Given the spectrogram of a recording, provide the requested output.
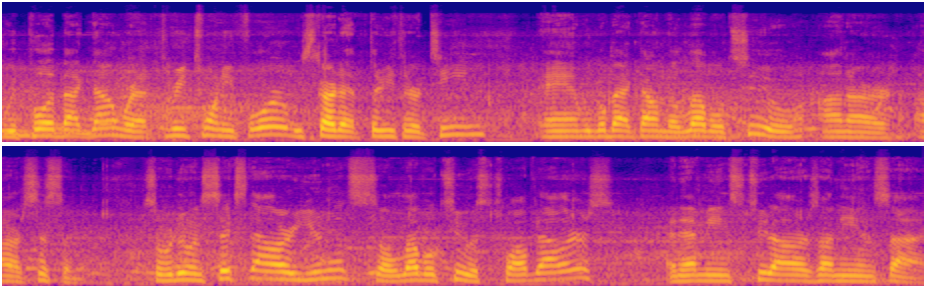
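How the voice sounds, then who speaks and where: Noticeable background noise surrounds a man who speaks at a fairly quick pace with a high pitch. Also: ordinary pitch variation. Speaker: casino gaming streamer. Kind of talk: live casual commentary while gambling. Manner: fast.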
